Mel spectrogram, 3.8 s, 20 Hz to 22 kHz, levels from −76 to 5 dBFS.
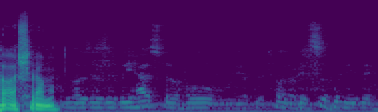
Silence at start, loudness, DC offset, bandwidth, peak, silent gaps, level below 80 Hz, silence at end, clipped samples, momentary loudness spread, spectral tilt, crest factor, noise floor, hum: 0 s; -28 LUFS; 0.1%; 15.5 kHz; -8 dBFS; none; -56 dBFS; 0.15 s; under 0.1%; 25 LU; -5.5 dB/octave; 24 dB; -55 dBFS; none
